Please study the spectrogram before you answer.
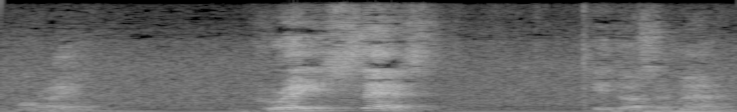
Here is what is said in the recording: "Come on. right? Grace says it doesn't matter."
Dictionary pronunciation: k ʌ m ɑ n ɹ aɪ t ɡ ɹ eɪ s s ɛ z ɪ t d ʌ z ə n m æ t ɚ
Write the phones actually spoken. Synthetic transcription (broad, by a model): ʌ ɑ l ɹ aɪ t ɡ ɹ eɪ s s ɛ z ɪ t d ʌ z ə n m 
